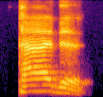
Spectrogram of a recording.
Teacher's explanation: Qalqalah huruf dal tipis, jangan tadu. Tapi tad'un di luar. Pantulannya di luar.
